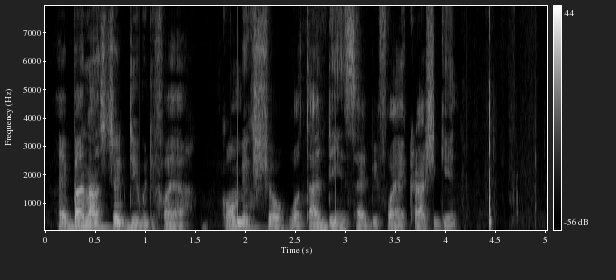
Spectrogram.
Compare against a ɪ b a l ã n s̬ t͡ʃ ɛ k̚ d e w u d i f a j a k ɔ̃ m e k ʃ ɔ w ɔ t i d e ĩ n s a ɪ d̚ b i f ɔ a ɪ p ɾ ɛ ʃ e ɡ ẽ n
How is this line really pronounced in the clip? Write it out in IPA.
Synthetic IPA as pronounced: a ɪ b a l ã n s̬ t͡ʃ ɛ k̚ d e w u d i f a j a k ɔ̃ m e k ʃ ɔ w ɔ t a d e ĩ n s a ɪ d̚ b i f ɔ a ɪ k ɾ a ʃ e ɡ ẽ n

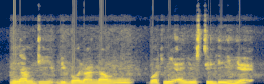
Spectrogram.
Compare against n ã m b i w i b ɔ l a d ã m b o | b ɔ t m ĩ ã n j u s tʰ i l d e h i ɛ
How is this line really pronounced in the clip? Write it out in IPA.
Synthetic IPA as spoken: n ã m d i b i b ɔ l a n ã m w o | b ɔ t m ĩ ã n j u s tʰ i l d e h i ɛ

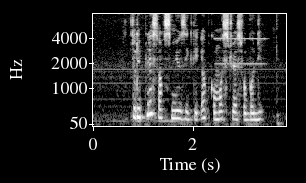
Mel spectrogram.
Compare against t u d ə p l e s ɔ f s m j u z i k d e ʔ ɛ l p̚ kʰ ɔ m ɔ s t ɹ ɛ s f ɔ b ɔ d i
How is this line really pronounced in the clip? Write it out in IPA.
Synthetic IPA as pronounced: t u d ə p l e s ɔ f s m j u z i k d e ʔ ɛ l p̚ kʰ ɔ m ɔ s t ɹ ɛ s f ɔ b ɔ d i

